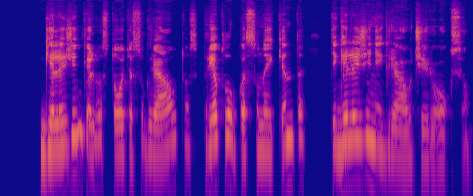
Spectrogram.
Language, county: Lithuanian, Kaunas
